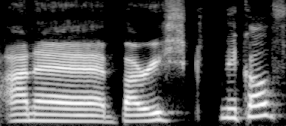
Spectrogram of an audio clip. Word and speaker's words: Anna Baryshnikov: Um, you've got Kristen Stewart, you've got Katy O'Brian, you've got Anna Baryshnikov. Yeah, I said it right.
